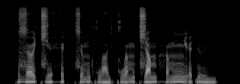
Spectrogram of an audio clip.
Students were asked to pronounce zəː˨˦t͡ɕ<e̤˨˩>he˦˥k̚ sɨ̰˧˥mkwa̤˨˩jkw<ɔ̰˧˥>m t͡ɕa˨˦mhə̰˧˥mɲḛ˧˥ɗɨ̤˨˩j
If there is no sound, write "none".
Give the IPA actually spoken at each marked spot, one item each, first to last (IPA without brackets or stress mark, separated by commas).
e̤˨˩, ə̰˧˥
